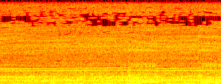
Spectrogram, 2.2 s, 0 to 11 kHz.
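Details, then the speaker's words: 1940 Plymouth Autolite generator on the bench after a broken brush spring was found and both springs and the bearings were replaced: smooth, even whirring while motoring clockwise, with no rubbing or grinding; normal running. "it's turning in a clockwise direction generators matter so an all-in-one charge either direction a generator will not so this thing is motoring clockwise which is correct"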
